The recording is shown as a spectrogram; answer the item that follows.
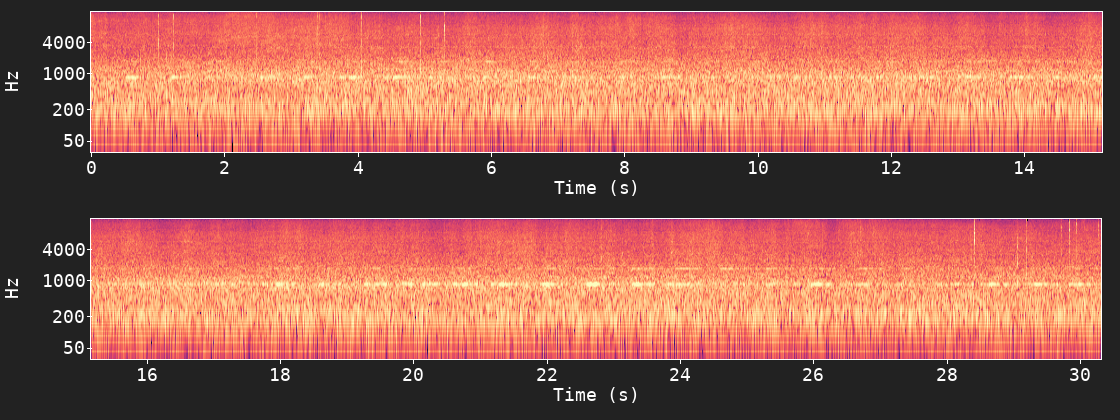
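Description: Steady running noise aboard a moving sightseeing ship: the engine's hum and water rushing past the hull, with a faint steady whine over it.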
